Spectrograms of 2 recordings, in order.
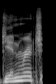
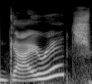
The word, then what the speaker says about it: Gyrich: Now, Sam was later recruited by Henry Peter I've heard Gingrich and Gyrich. How do you say that? I would say Gyrich.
